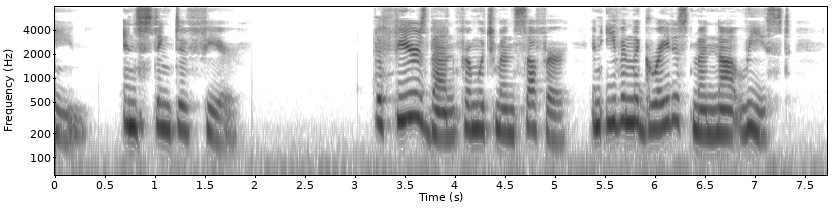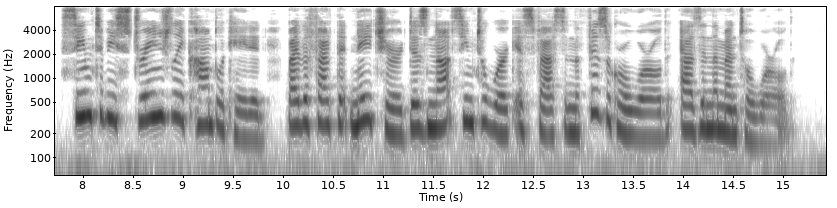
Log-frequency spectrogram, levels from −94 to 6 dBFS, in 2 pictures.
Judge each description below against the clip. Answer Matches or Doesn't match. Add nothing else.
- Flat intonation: Doesn't match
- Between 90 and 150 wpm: Doesn't match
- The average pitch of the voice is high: Matches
